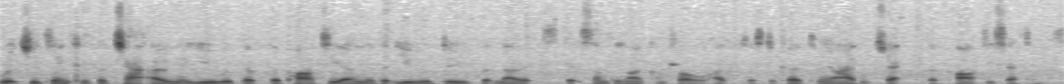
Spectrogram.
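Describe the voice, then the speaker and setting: Noticeable background noise sits behind this recording. A man talks very fast at a very deep, low pitch. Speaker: gaming streamer. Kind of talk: casual gaming chat.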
